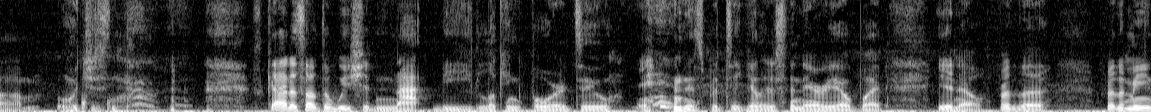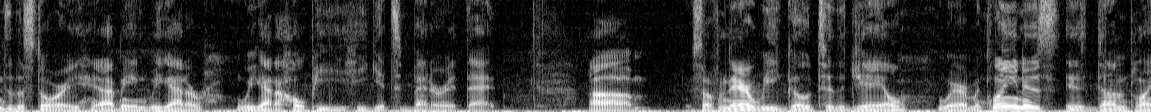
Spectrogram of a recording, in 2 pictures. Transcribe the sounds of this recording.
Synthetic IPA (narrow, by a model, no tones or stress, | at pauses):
ʌ̰̃mwɪt͡ʃɨz | skʰãɪ̃ndɨsʌ̃mθɪ̃ŋwiʃɨdⁿnət̚b̥ilʊkɪ̃ŋfɔɹwə˞d̚tʰʉɪ̃nðɪspʰə˞tʰɪkjl̩ˠə˞sɨnɛɹioʊbʌt̚jɨnoʊfə˞ðɨfə˞ðɨmĩnzʌvðəstɔɹia̰ɪmĩnwiɡɑɾəwiɡɑɾəhoʊphiiɡɛtsb̥ɛɾə̰˞ɨt̪̚ðɨ̰t̚ | ʔʌ̃m | soʊfɹʌ̃mðə˞wiɡoʊɾɨðɨd͡ʒeɪlˠwə˞mɨkʰl̥ẽɪ̃nɪzɪzdʌ̃npʰl̥ẽ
